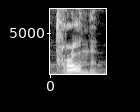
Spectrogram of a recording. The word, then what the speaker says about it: Theron: En Afrikaans, la langue dérivée du néerlandais, son nom est censé se prononcer Tron.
